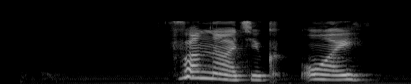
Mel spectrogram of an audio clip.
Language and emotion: Russian, angry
